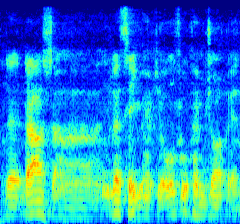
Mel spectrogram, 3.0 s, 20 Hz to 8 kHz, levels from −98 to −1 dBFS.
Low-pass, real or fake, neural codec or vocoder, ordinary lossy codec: 7.2 kHz; fake; codec, 16 kHz, 4 kbps, FreqCodec, larger model; none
